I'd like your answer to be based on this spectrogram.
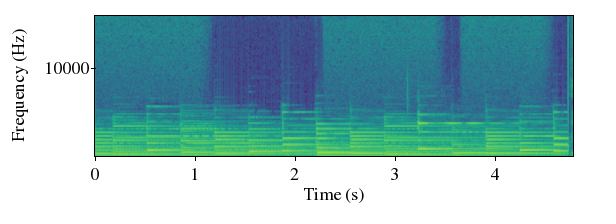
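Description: FL Studio melody built from a panned synth lead with a piano sitting low in the background, steady stepping notes over a sustained bass that shifts midway, continuous and without talk.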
